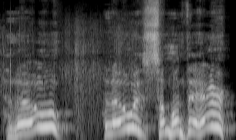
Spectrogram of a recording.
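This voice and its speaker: A man's voice: very high voice, big pitch swings, measured pace, a little mellow, exaggerated voice. A man playing a lost hermit stranded for years, hesitant and stammering, in a comedic audio drama. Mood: anxious.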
